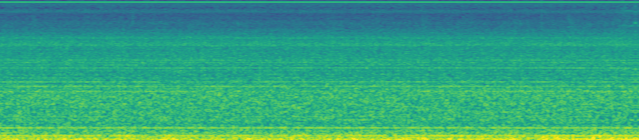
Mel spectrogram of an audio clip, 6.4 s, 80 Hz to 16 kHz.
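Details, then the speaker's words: GVM PR150R LED monolight's factory 12 V, 0.10 A, two-wire 92 mm computer-style cooling fan, which has no speed control from the panel. Constant airy whoosh with a steady low hum that never changes pitch: loud cooling fan noise. "Okay, so let's fire up this factory fan, which is just a 12 volt computer style fan."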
